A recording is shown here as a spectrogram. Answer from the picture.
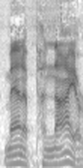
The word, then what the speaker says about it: Mattaponi: Manitoba Manitoba River. No, I mispronounced that. Mattaponi River.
